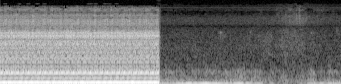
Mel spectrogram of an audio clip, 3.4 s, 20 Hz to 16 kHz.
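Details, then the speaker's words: Lenovo V155 laptop cooling fan still drones loudly with a steady whir and low hum after dust cleaning and thermal paste replacement; worn cooler must be replaced. "К сожалению, чудес не бывает. Он всё равно шумит, так что стопроцентно придётся менять"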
